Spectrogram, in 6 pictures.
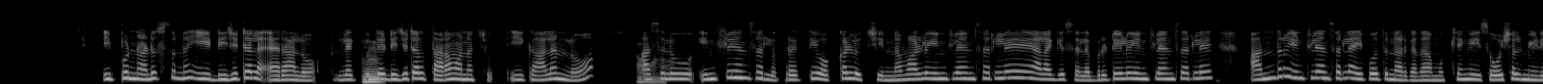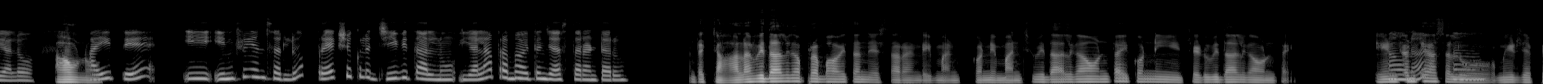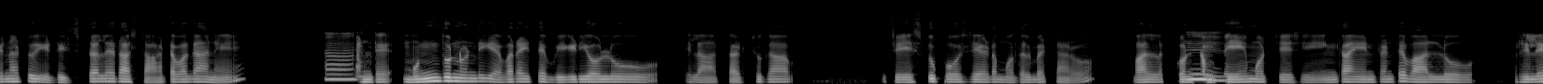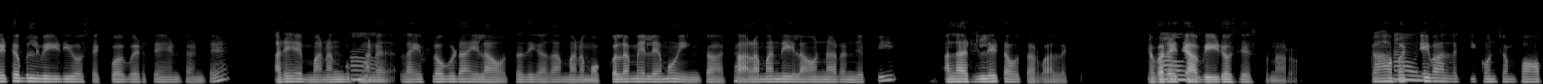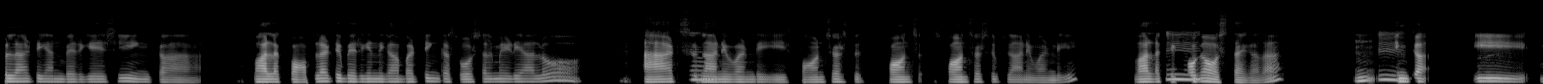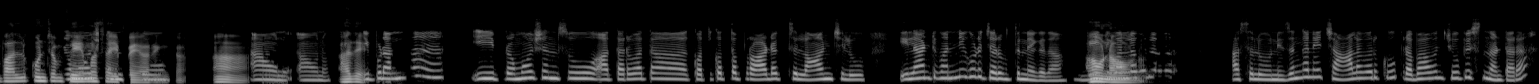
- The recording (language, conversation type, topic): Telugu, podcast, ఇన్ఫ్లుయెన్సర్లు ప్రేక్షకుల జీవితాలను ఎలా ప్రభావితం చేస్తారు?
- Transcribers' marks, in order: in English: "డిజిటల్ ఎరాలో"; in English: "డిజిటల్"; in English: "ఇన్ఫ్లుయెన్సర్‌లే"; in English: "సెలబ్రిటీలు ఇన్ఫ్లుయెన్సర్‌లే"; in English: "ఇన్ఫ్లుయెన్సర్‌లే"; in English: "సోషల్ మీడియాలో"; in English: "డిజిటల్ ఎరా స్టార్ట్"; wind; in English: "పోస్ట్"; in English: "రిలేటబుల్ వీడియోస్"; in English: "లైఫ్‌లో"; in English: "రిలేట్"; in English: "వీడియోస్"; in English: "పాపులారిటీ"; in English: "పాపులారిటీ"; in English: "సోషల్ మీడియాలో యాడ్స్"; in English: "స్పాన్సర్స్‌ప్ స్పాన్ స్పాన్సర్స్‌షిప్స్"; in English: "ఫేమస్"; in English: "ప్రొడక్ట్‌స్"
